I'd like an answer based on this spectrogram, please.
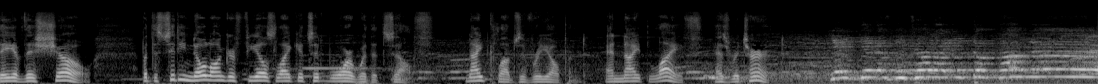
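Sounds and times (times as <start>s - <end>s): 
speech: 0.0s - 10.9s
concert crowd cheering: 2.8s - 10.9s
sustained high pitched shout: 10.0s - 10.9s.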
